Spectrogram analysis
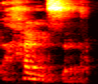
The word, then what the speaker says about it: हंस: സഫേദ് രംഗ് കാ എക് ഹൻസ്. ഹൻസ് നമ്മൾ ഹംസം ഇതിനെന്താണ്, എങ്ങനെയാണ് ഹിന്ദിയിൽ ഉച്ചാരണം വരുന്നതെന്ന് അനുസ്വാരത്തിൻ്റെ ബിന്ദിയുടെയും ചന്ദ്രബിന്ദുവിൻ്റെ ഇതിൽ നമ്മൾ പഠിച്ചു. അപ്പോൾ ബിന്ദി ഇട്ടാണ് ഹൻസ് എന്ന് എഴുതുന്നത്.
